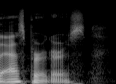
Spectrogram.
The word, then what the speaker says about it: Asperger's: 那每一个雅思的状态也不一样，对，所以它的英文是 Asperger's，因为呃 A S P E R G E R，可是因为声音听起来很像很像屁屁加汉堡，所以在欧美世界常常对常被拿来开玩笑，对，可是它是 Asperger's，所以发音要要注意要清楚，但。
